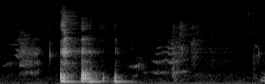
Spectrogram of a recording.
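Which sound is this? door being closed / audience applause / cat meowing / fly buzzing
cat meowing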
